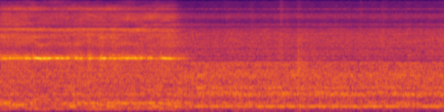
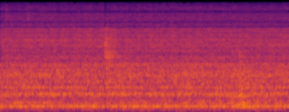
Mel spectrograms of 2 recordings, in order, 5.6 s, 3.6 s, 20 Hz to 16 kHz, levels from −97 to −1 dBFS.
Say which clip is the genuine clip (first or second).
second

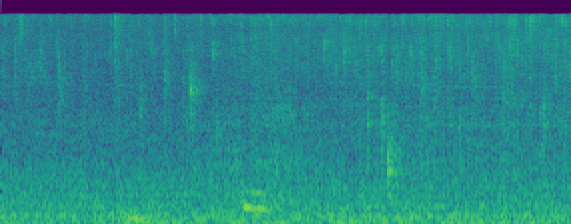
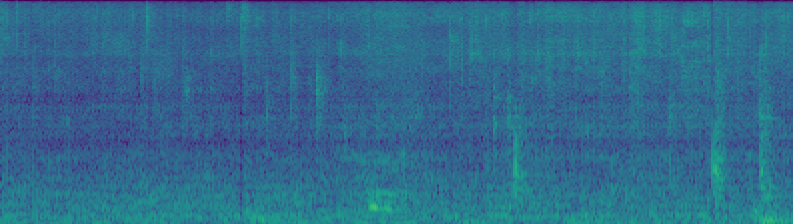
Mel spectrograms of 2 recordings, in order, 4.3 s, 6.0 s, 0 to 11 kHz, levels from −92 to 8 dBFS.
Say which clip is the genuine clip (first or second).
first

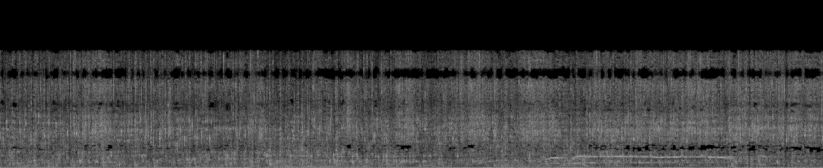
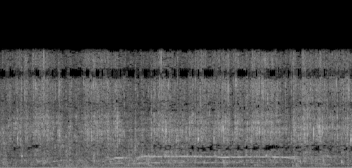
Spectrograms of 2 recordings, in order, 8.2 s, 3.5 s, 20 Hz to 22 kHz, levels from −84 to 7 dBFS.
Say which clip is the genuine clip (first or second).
second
